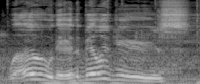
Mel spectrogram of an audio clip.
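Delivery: slowed, lightly voiced trailer imitation; mock trailer voice. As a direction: drawl it out like a movie trailer. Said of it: "Minecraft be like".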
